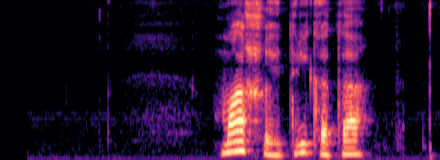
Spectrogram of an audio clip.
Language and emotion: Russian, neutral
